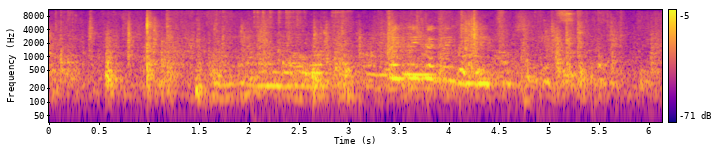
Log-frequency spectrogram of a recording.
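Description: Low murmured voices and the rustle of quiz papers being passed forward, with a few light knocks in the first second or so.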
